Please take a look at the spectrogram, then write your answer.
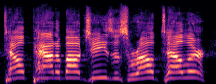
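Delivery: emphatic retold ultimatum; insistent demand. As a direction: push it hard, like nagging a reluctant parent. Retells pushing his mom to comply.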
